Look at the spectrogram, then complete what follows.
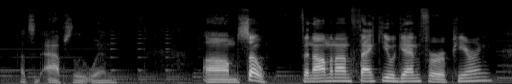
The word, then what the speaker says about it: finamenon: That is how you say it, is Phenomenon. Not Phenomenon. Don't be me last year.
